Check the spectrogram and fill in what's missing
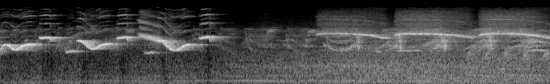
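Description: Hwamei singing loud, rich whistled phrases with looping, sliding notes, then a run of fast repeated slurred whistles high in pitch.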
